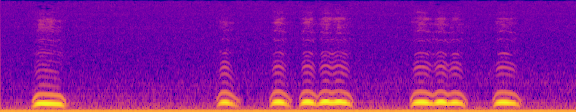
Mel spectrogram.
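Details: Great Horned Owls courting in October at a preschool in Waukesha, Wisconsin, a pair singing back and forth on a perch with more owls off-camera. Deep, soft hoots: a lone hoot, then a stuttering run of five or six quick hoots in the classic rhythm.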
